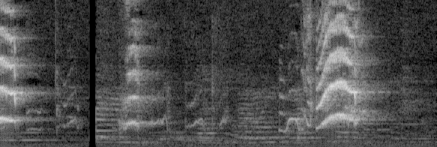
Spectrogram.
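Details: Several cockatiels in an aviary shared with budgerigars, calling out of contentment: a few rough harmonic squawks, then one loud arched screech near the end, over a steady low hum.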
